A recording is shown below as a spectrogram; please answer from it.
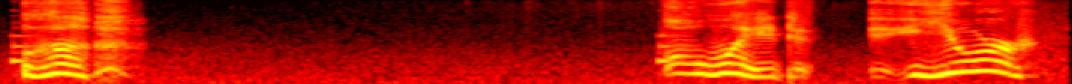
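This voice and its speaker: A woman's voice: sits high, lively intonation, extremely slow, voice pushed up, exaggerated voice. A woman voicing an anxious, easily flustered man in a role-playing video game, breathless, stammering and effusive. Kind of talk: tabletop game master role-play in a video game. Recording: music behind the voice.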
